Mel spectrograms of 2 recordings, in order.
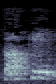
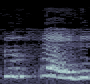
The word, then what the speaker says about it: Bucket: Bucket," and she says, "No, it's Bouquet," because she doesn't like to be pronounced Bucket, don't you?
